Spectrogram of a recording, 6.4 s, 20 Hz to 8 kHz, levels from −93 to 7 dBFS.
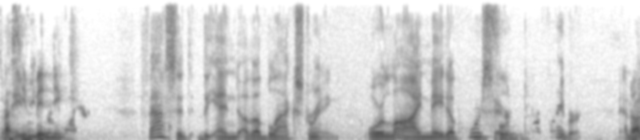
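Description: From 0.0 to 0.94 s, and again from 5.12 to 5.6 s, the speech sinks by as much as about 20 dB. It's likely speech suppressed in double talk, with the echo canceller ducking the near talker while the far side was speaking too.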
